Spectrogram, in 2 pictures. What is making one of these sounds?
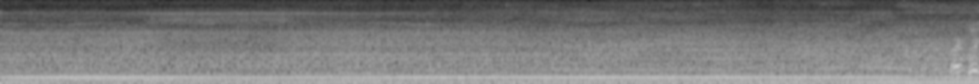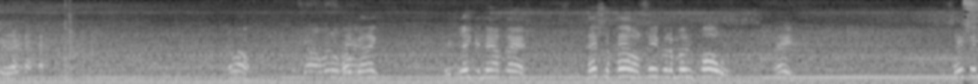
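A heavy machine's diesel engine idles with a steady low hum.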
